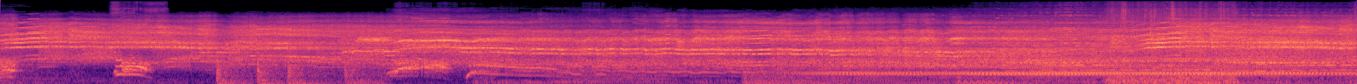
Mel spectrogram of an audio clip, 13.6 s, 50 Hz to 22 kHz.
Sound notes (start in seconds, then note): 4.7 Mya shrieking; 4.7 The Patriarch shrieking; 8.4 Mya shrieking; 8.4 eerie music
